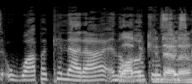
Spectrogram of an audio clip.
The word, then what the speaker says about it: Wapakoneta: It's Wapakoneta, and the locals Wapakoneta.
